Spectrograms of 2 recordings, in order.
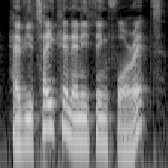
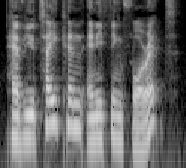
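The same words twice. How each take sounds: The two takes are said the same way.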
